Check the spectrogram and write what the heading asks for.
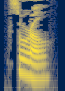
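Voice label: "saurel", English, British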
